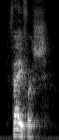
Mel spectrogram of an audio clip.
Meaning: plural of vijver
- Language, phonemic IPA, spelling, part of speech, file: Dutch, /ˈvɛivərs/, vijvers, noun, Nl-vijvers.ogg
